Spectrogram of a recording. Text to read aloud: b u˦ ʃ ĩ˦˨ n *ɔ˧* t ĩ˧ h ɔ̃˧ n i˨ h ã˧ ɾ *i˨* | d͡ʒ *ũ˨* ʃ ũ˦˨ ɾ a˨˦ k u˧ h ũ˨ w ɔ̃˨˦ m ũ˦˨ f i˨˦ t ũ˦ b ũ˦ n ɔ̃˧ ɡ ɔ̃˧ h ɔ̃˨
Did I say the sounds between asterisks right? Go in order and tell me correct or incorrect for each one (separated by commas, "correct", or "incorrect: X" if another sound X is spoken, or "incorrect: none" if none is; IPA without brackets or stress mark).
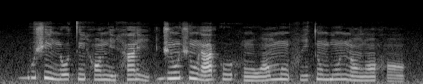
incorrect: o˧, correct, incorrect: ũ˦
